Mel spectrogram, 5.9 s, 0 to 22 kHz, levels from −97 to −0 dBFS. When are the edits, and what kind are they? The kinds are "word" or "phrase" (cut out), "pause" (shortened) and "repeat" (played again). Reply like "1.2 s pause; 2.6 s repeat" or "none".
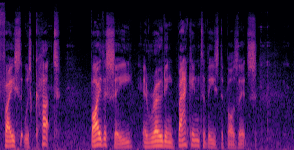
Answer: none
